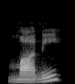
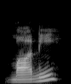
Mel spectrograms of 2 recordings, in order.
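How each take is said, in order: No difference in how they are said.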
